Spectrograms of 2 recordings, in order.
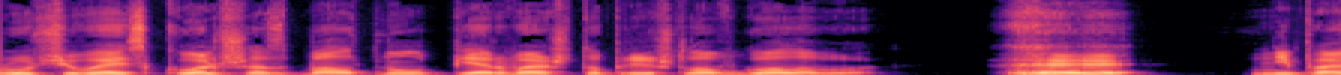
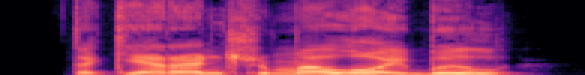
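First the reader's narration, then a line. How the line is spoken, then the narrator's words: Youth's angry snarl. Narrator (Russian): Отрок зло ощерился и бросил, опять же, на зло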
